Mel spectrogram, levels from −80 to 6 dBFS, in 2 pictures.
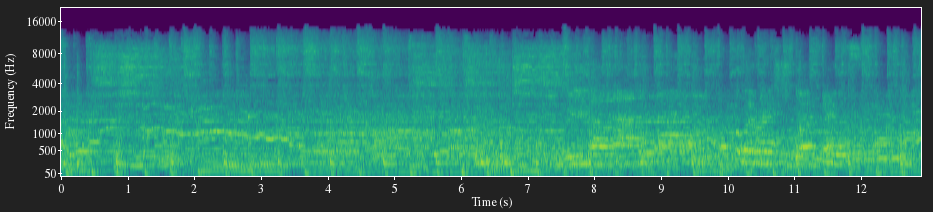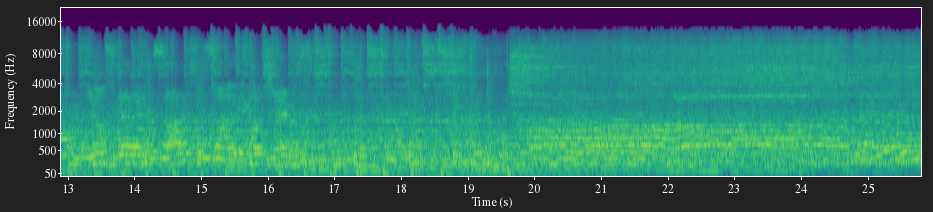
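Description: Nothing stood out on listening to this recording.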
